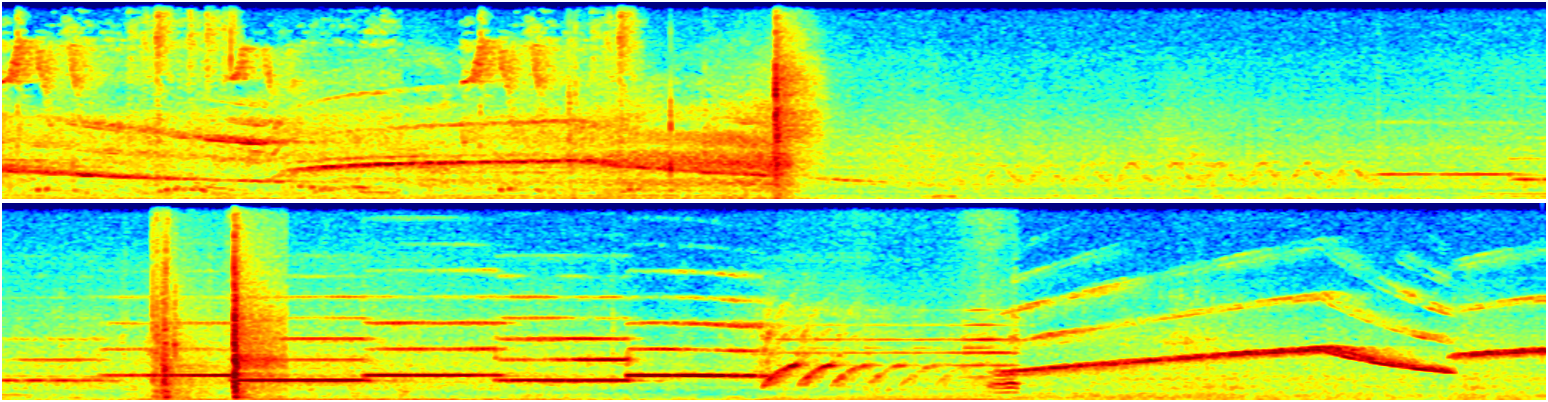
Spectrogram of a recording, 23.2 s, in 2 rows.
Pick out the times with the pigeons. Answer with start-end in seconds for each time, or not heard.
0.0-4.9.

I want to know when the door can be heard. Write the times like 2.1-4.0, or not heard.
5.8-6.3, 12.7-13.8.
